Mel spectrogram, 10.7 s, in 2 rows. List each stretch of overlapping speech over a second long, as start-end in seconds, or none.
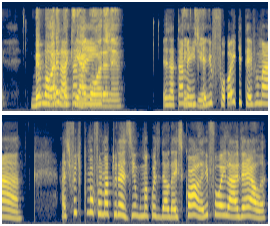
0.9-2.3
